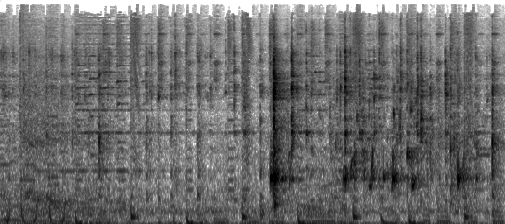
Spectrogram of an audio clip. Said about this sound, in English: This will take a minute, so it's good to start stirring.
